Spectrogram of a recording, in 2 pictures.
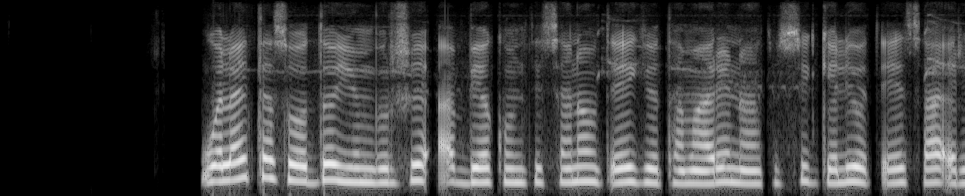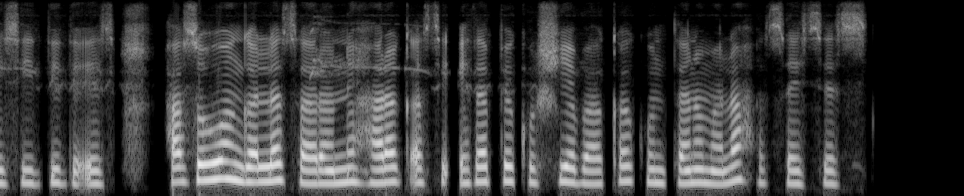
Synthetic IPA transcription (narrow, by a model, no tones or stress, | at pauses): wɔlɐjt̪ːɐso̞ːd̪ːɔjɪmbʊɾʃɛʔɐ̰bːɪjɐkʊnt̪ːɪsːɐnɐwt̪ʼe̞ːɡɪjɔt̪ɐmaːɾɛnaːt̪ʊsːɪɡɛlɪjɔt̪ʼe̞ːsːaːɛɾɪsiːd̪ːɪd̪ɛʔe̞ːshɐsɔhʊwɐnɡɐlːɐsːaːɾɐnːɛɦɐɾɐkʼɐsːɪʔɛt̪ɐpːɛkɔʃːɪjɐbaːkːɐkʊnt̪ːɐnɐmɐlɐhɐsːɐjsːe̞ːs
